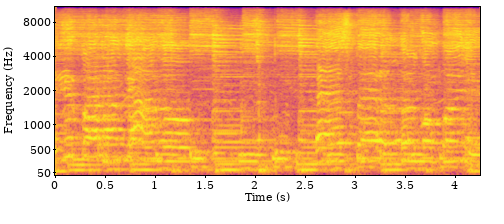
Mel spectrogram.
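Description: Live band playing Latin dance music over a PA, with a steady bass beat under melodic lead lines.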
